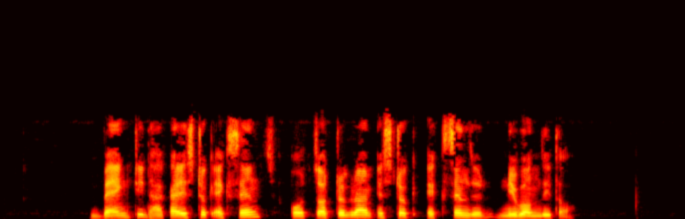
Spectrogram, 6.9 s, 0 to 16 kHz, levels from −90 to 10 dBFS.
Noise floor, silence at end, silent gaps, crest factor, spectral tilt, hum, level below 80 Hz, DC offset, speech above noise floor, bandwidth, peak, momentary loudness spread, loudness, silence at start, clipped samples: -81 dBFS; 1.2 s; none; 18 dB; -3 dB/octave; none; -62 dBFS; under 0.1%; 63 dB; 8 kHz; -2 dBFS; 8 LU; -17 LUFS; 0.9 s; under 0.1%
